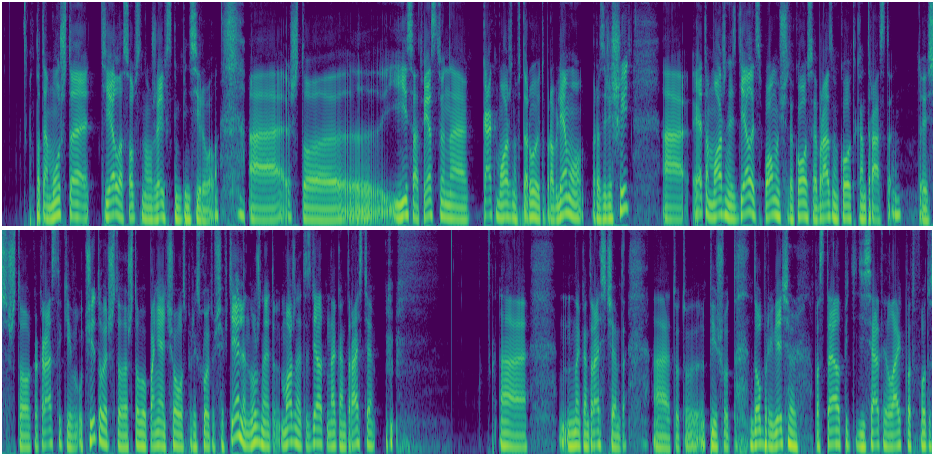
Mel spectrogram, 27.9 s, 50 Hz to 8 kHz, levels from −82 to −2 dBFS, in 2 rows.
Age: 20-39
